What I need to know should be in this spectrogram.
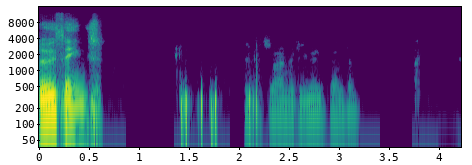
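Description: An elderly man speaks briefly through a microphone.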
